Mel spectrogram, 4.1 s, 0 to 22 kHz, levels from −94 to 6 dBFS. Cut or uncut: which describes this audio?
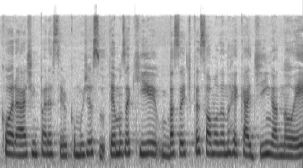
cut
